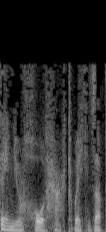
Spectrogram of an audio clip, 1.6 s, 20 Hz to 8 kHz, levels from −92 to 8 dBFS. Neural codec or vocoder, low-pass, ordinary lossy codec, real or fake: codec, 16 kHz in and 24 kHz out, 0.6 kbps, FocalCodec, streaming, 2048 codes; 7.2 kHz; MP3, 24 kbps; fake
